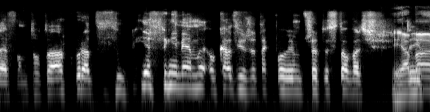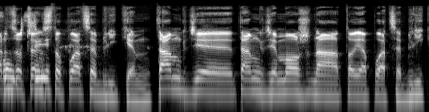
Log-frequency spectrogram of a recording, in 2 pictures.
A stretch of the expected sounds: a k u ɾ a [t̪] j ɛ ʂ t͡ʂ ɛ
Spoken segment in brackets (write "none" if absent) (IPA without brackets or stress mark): t̪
